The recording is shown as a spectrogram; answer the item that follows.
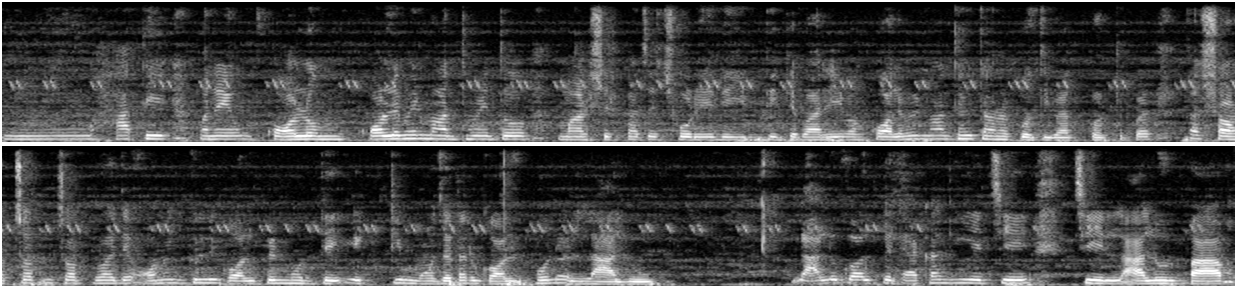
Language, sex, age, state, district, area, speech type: Bengali, male, 18-30, West Bengal, Dakshin Dinajpur, urban, spontaneous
